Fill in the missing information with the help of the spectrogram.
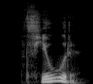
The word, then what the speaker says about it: fjord: Remember the silent D. – Fjord.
